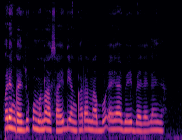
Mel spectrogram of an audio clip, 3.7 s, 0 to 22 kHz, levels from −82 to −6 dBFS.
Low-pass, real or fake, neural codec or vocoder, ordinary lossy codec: none; real; none; none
